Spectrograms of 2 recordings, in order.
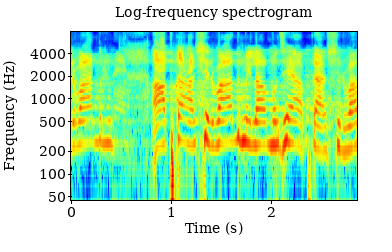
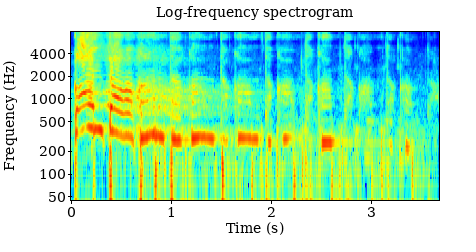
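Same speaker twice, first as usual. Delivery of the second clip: name echoing off, fading to a whisper; slower than usual. Retold or imitated. Poet imitates the hill echoing Kamta, fading to a whisper. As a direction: let the echo die to a whisper.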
